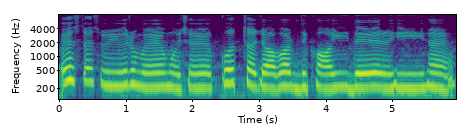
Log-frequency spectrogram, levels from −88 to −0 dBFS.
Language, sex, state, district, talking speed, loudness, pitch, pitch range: Hindi, female, Madhya Pradesh, Katni, 100 wpm, -14 LUFS, 220 Hz, 210-235 Hz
